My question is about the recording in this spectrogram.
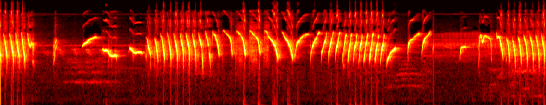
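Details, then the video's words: Canary tutor song for training young canaries: fast, rattling trills of rapidly repeated high notes, grouped into rolling tours that shift from one rhythm to another, plus a few slurred whistles. "masteran burung kenari paud"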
